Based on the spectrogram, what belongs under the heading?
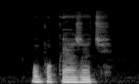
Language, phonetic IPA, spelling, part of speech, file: Polish, [ˌupɔˈkaʒat͡ɕ], upokarzać, verb, LL-Q809 (pol)-upokarzać.wav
